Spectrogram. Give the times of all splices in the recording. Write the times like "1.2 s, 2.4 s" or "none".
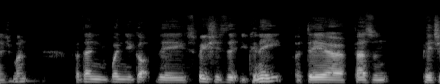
2.9 s, 3.5 s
